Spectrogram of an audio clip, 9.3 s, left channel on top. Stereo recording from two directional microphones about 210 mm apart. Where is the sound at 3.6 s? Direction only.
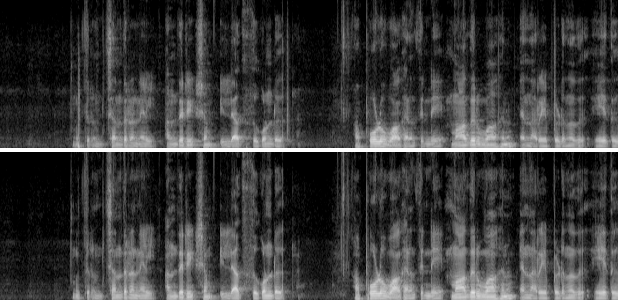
50° right (ahead or behind).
